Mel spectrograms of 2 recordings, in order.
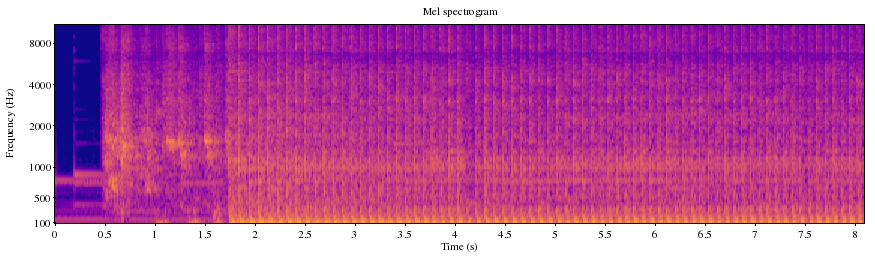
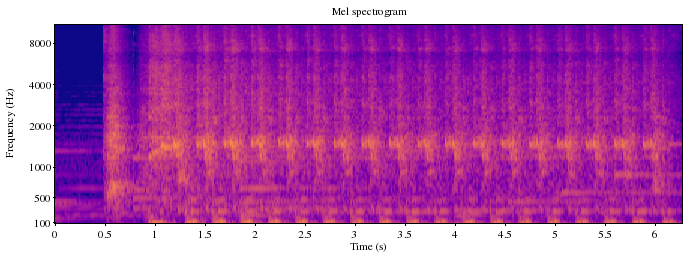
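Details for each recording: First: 1995 Suzuki LS650 Savage chopper with a custom straight pipe, first start after cleaning the carb and charging the battery: catches after a few turns, then a very loud, steady thumping single-cylinder idle; runs clean, possibly lean or rich. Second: 1995 Suzuki LS650 Savage chopper, first start attempt with choke on: starter churns in even beats, three to four a second for five seconds, never catching; spark is good, so owner suspects no fuel flow via the vacuum petcock hose.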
